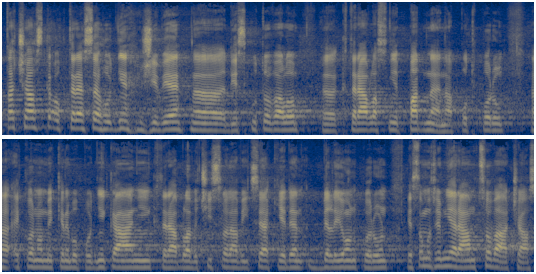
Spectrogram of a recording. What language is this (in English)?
Czech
